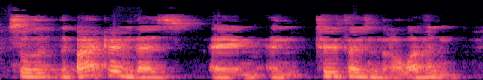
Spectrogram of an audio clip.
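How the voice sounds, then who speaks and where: A Scottish man in his forties, a guest in a casual interview, talking with many pauses and fillers. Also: medium pitch, lively intonation, a bit bright, echoey room, muffled recording. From Scotland. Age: 40s. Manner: hesitant, many fillers and restarts. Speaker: guest, ultra runner.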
